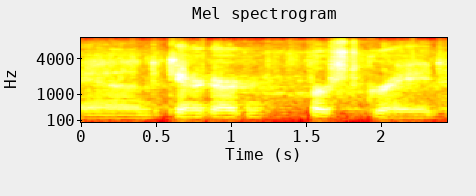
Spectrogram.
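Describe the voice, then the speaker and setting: A man with an American accent talks at a very slow pace. Background noise is noticeable. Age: 60s. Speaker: interviewee, former student. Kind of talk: oral history interview. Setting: school building foyer.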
